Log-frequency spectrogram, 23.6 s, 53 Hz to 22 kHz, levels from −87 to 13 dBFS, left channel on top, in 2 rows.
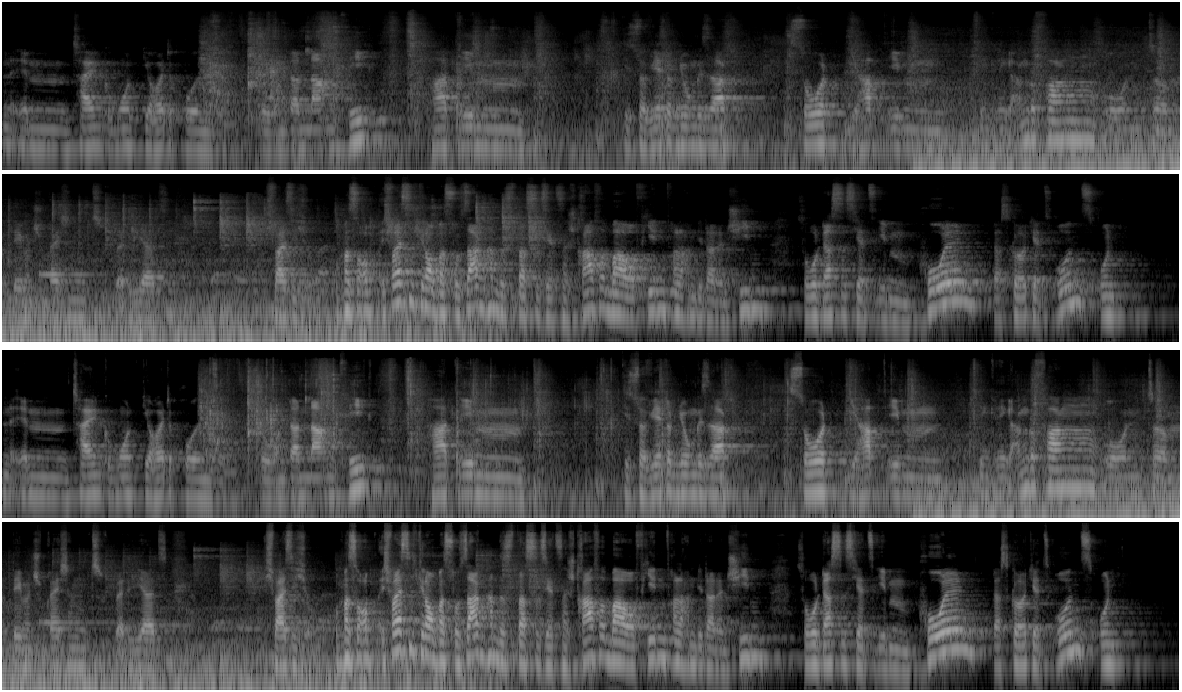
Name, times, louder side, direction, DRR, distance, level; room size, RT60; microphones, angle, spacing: voice 1, 0.0-3.7 4.2-5.2 6.2-7.6 7.9-9.5 9.8-13.7 14.4-23.0, right 4 dB, 40° right, 10 dB, 0.5 m, -36 dB
sound 1, 1.9-12.2, right 2 dB, 75° right, 1.6 m, -47 dB
sound 2, 9.1-15.9, equal, 80° left, 3.0 m, -42 dB
sound 3, 11.6-17.2, left 1 dB, 35° left, 1.2 m, -46 dB
22.5 x 10.5 x 2.5 m, 1.2 s
head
